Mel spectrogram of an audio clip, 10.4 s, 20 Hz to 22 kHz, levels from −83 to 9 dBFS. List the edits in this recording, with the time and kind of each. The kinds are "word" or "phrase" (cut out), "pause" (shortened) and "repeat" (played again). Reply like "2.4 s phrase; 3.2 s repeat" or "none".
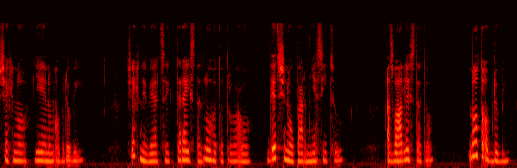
4.1 s phrase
